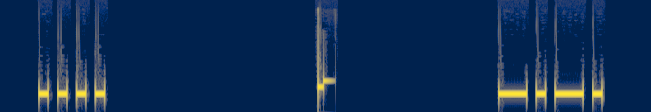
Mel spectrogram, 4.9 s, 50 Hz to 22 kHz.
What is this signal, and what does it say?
Morse code, heard as a keyed tone, about 17 wpm, 700 Hz. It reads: H C
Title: Single Letters - Phonetic Pronunciation 17wpm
